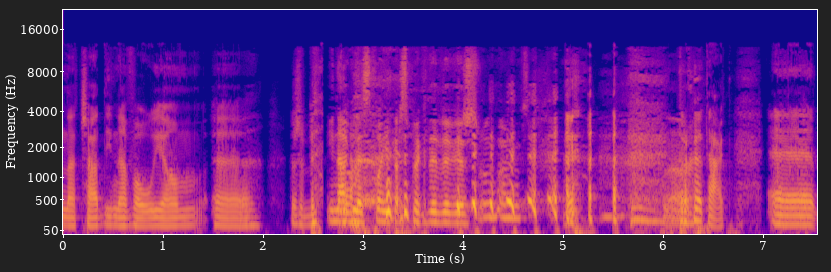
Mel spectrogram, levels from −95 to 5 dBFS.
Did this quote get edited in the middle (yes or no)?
yes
